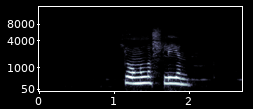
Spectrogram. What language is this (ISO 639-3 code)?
chm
